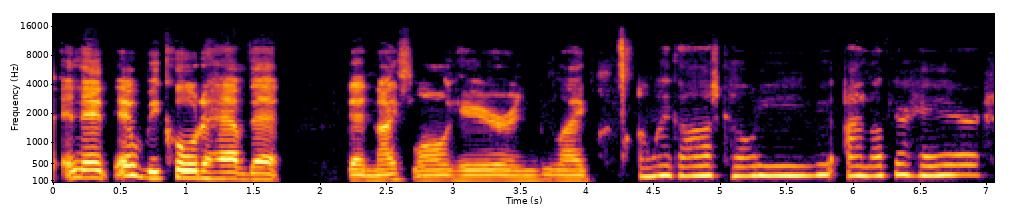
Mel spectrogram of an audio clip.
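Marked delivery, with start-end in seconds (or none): 4.4-6.9 gushing admirer voice. Retold or imitated. Admirer gushing over his hair.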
